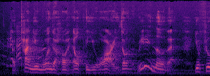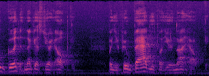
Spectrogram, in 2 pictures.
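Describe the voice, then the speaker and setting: There is audible room echo and light background noise as a man talks at a moderate pace with ordinary pitch variation. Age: 70s. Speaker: piano mover. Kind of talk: interview answer. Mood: calm, matter-of-fact. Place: hall.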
